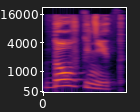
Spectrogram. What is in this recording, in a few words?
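"довкнит", Komi, female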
